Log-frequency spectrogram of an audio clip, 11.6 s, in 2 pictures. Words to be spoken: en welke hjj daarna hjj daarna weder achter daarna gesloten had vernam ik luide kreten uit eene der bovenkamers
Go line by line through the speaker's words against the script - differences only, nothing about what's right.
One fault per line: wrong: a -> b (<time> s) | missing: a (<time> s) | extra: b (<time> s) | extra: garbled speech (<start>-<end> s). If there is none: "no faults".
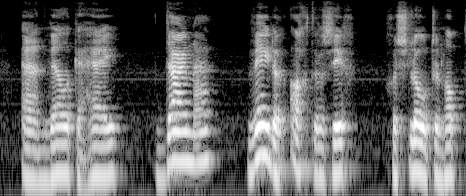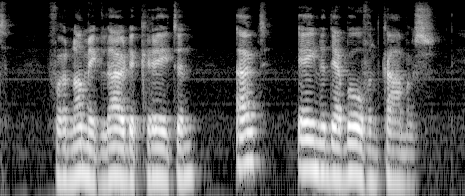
missing: hjj daarna (2.7 s)
wrong: daarna -> zich (4.0 s)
